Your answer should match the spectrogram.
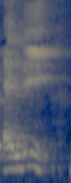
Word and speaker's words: Eli: Rather, we pronounce it Eli, it would be in the Hebrew Eli, my God.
